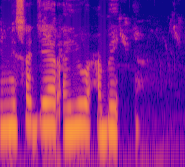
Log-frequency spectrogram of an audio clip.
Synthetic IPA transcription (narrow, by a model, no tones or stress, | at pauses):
ɪmɪsɐd͡ʒɛːɾɐjuːʕɑbɛj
